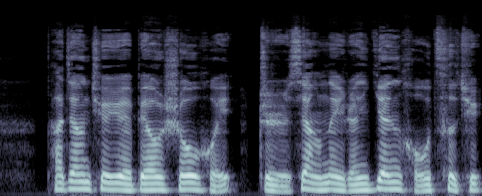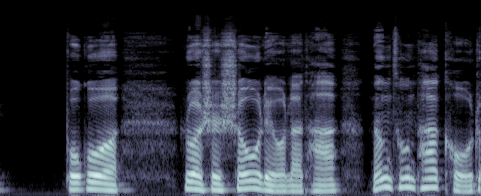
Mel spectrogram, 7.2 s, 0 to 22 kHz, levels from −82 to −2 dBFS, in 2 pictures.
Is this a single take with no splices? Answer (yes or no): no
